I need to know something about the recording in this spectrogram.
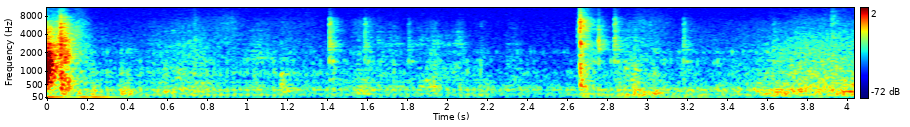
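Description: A lamp switch clicks.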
